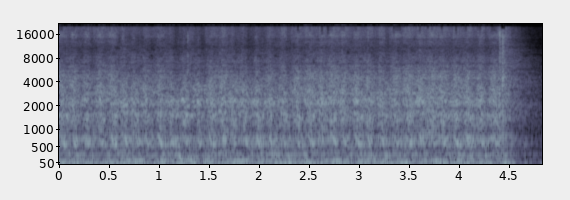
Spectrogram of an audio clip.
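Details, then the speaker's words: C50 truck V8 after installing a Kill Shot EFI fuel system; the starter churns steadily for several seconds with no catch; owner suspects distributor timing may be 180° off, though the cause is no fuel delivery. "okay we're still not starting guess I need to double check timing and whatever make sure we didn't drop the distributor 180 off or something"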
